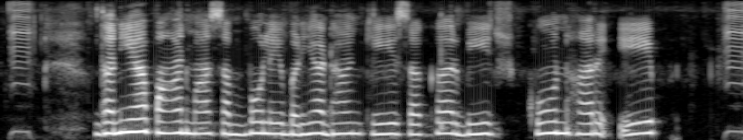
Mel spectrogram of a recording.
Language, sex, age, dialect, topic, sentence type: Chhattisgarhi, female, 18-24, Eastern, agriculture, question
